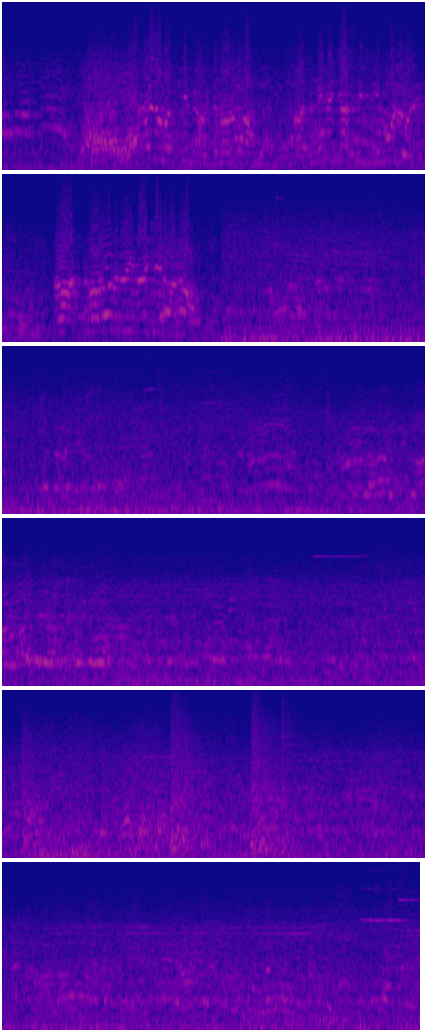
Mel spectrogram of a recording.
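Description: A crowd of young men and women chatter and call out outdoors.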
